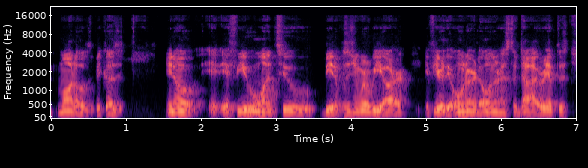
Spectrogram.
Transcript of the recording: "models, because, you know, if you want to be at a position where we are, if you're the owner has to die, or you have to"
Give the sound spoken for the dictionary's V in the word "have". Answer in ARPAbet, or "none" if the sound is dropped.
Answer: P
